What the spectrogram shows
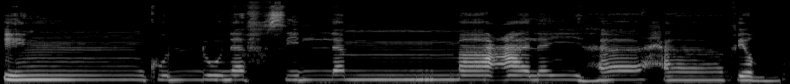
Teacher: ኑን ሳኪናዋ ካፍ ስለመጣባት ኢኽፋ ነው የምትደረገው፣ በግልጽ አትነበብም ማለት ነው። እንሸሽጋታለን። ኢንኩሉ ስንል ደግሞ ላም ዶማ ከሸድ ጋር ናት፣ ጠበቅ እናደርጋታለን።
